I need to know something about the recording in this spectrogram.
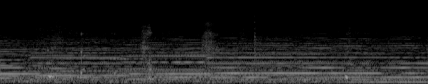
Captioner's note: <i> laughing</i>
